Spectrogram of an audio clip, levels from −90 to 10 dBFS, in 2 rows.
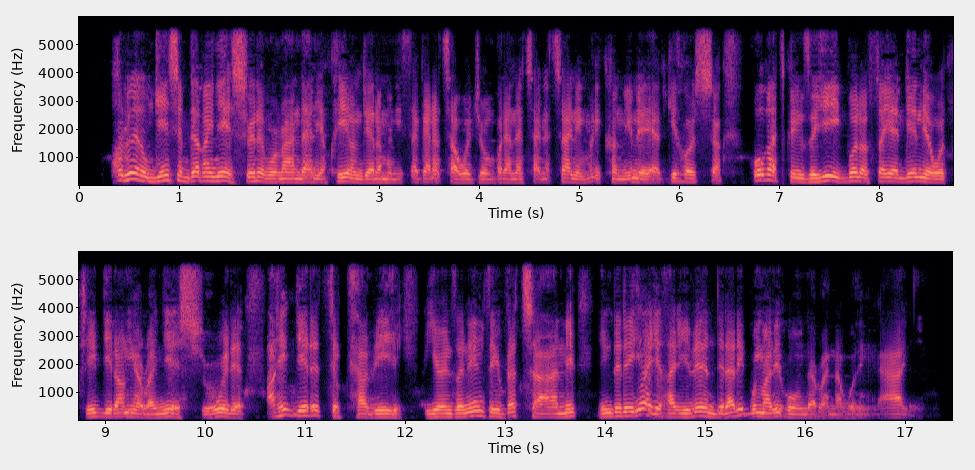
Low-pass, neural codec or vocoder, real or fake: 5.4 kHz; codec, 24 kHz, 0.9 kbps, WavTokenizer, medium music audio release; fake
